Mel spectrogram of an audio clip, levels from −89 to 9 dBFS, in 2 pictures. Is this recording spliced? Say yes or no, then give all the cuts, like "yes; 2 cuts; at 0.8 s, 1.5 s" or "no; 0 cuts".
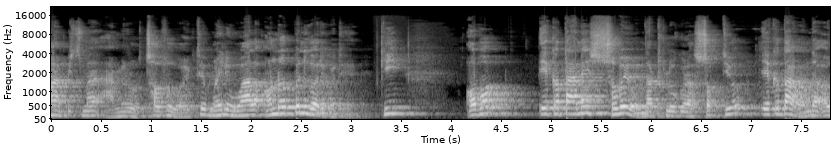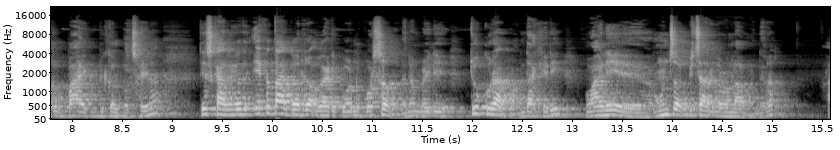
no; 0 cuts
